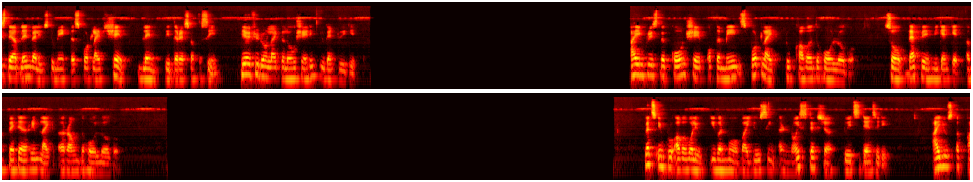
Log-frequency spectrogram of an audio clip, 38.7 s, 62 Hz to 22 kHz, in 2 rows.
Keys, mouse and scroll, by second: 0.2 click, 0.8 g, 1.1 click, 1.5 g, 1.9 click, 2.7 click, 5.0 click, 5.1 middle click, 5.4 scroll up 2, 5.7 shift+click, 6.1 middle click, 6.9 click, 7.3 middle click, 7.4-10.1 typing, 8.1 click, 8.2 shift+middle drag, 8.3 scroll up 2, 8.7 click, 9.7 click, 10.0 click, 10.4 click, 10.5 scroll up 4, 11.2 scroll down 2, 11.4 click, 12.7 click, 13.5 click, 16.7-17.2 scroll up 2, 17.1 r, 18.4 click, 18.7-19.2 scroll up 3, 19.4 click, 20.6 r, 21.3 click, 21.9-23.0 drag, 23.2 scroll down 2, 23.6 click, 23.8-26.7 typing, 24.4 click, 25.0 right click, 25.5 click, 26.3 shift+click, 26.4 shift+middle click, 27.1 scroll down 2, 27.3 click, 27.9-29.3 drag, 29.4 ctrl+s, 29.6 scroll up 2, 29.9 scroll down 3, 30.2 scroll down 1, 30.4 click, 31.2 ctrl+s, 31.6-34.1 drag, 34.1 scroll down 2, 34.3 middle click, 34.4 shift+a, 37.8 click, 38.6 click, 38.6 q.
